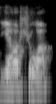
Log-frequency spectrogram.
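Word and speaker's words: יהושע: name and this is the hebrew it is pronounced yahushua or there's a shortened form yeshua and that shortened form can be seen in nehemiah 8 verse 17.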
